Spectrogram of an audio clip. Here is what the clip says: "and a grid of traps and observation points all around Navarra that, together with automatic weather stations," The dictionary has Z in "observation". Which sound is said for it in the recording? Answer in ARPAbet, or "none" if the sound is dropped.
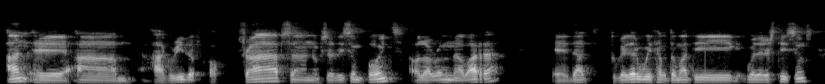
S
